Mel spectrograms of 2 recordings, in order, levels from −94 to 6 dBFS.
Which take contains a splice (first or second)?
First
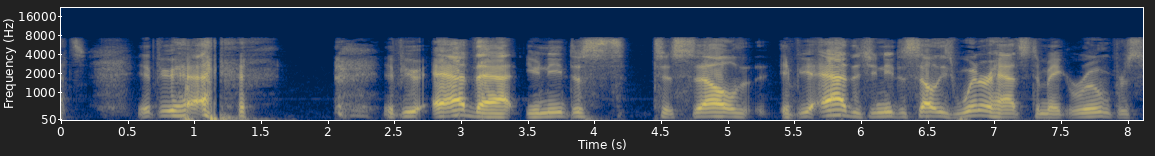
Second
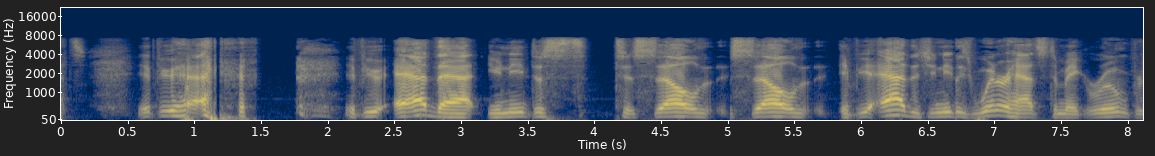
second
